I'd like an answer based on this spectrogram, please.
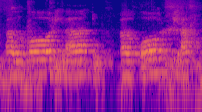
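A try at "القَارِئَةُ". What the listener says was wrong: Jadi pendek ya. Jadi hati-hati. Al-Qari'atu menjadi Al-Qari'atu.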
